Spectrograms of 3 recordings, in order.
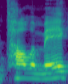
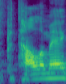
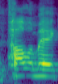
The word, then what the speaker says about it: Ptolemaic: But the two big empires that are going to concern us are going to be the Ptolemaic Empire, or the P is silent, otherwise it's Ptolemaic Empire. The Ptolemaic Empire and the Seleucid Empire.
